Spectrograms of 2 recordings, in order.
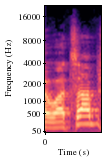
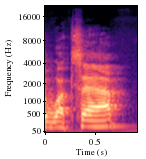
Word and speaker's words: WhatsApp: Essa aula será transmitida para o grupo de WhatsApp da sua turma, que em inglês não é WhatsApp, se pronuncia WhatsApp.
